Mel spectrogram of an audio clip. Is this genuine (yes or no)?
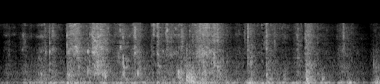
no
